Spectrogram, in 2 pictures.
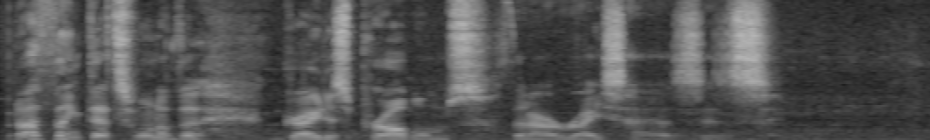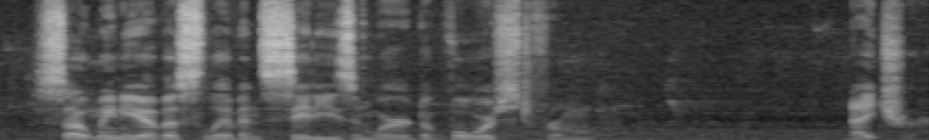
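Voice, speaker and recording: A man's voice: mid-range voice, a little slow, a bit bright. Guy rambling on about stuff, regular mid voice, bit of road noise in back. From Northeast Tennessee, USA. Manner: rambling, earnest, restarts and trails off. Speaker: vlogger. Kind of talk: casual monologue to camera.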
